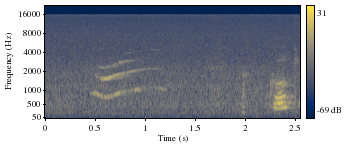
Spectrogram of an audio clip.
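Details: Pet cat meowing for a Greenie treat indoors; one drawn-out rising then falling meow, followed by a person's voice urging it on.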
